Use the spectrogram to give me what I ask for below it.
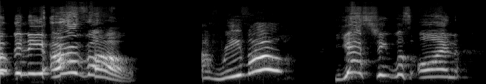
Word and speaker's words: Erivo: Because it is ERIVO. Yes. Oh my God, it's not Erivo, it's Arrivo. Arrivo. Or did he just say it wrong?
